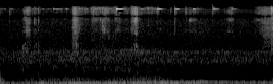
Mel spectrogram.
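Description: Handling of a box of lip liner pencils on a desk: faint scattered clicks and rustles over a low rumble of the desk or microphone being knocked.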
